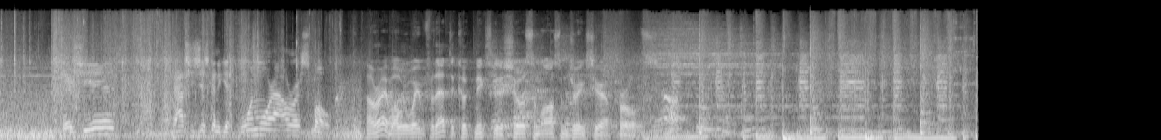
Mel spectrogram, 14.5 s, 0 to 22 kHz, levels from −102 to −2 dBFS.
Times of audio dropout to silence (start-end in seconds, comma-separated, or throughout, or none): 12.22-14.52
